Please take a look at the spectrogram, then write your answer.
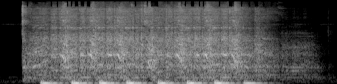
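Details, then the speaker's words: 1989 Yamaha Warrior ATV that caught fire, starter only works with kill switch off, starting fluid tried: steady cranking at about three and a half compressions a second, never catches; owner suspects no spark. "Guess let's check for spark. I doubt I have spark."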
